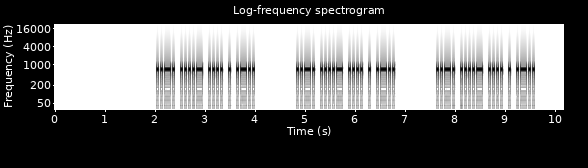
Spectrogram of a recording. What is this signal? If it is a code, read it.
Morse code, heard as a keyed tone, about 32 wpm, 700 Hz. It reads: F4HEL F4HEL F4HEL
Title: DXCC-100 Call Signs - 5 Characters - Repeated 3x - 30wpm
